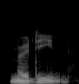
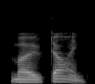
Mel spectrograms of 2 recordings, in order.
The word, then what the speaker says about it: Modine: And I did forget Matthew Modine was in it, so. Mm-hmm. Is it Modine? I've been saying that wrong. Why? What have you been saying? Modine. Well, it's Dine, isn't it? D-I-N-E. Modine.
